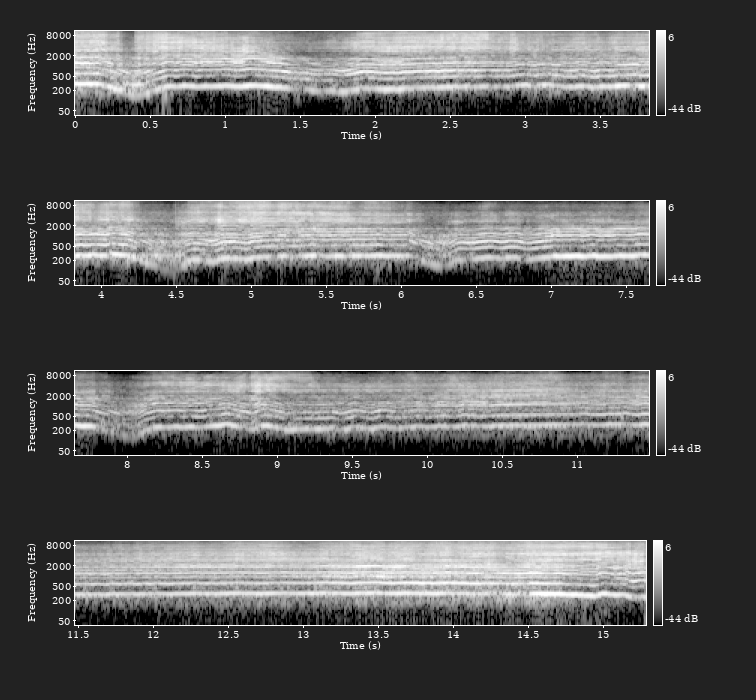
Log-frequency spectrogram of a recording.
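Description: Radio-controlled speedboat's motor running at high speed, a high whine whose pitch dips sharply several times as the throttle eases, then holds high and steady in the second half.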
